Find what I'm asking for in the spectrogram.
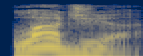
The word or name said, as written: loggia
